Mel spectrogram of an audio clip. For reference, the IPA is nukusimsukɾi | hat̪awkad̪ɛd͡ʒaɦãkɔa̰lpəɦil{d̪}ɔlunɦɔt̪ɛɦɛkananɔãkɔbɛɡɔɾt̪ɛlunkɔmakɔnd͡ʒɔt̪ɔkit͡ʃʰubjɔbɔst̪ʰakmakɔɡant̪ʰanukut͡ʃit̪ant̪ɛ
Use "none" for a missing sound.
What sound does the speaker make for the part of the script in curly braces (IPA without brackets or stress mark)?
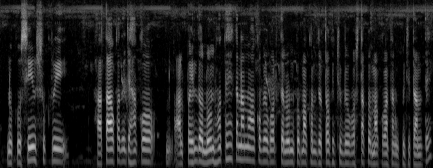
d̪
